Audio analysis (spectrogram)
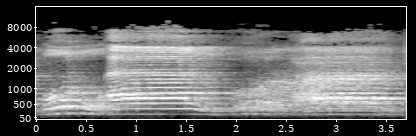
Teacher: Nah itu, nah yang membedakan roh tebal dan roh tipis itu, kalau yang posisi depan itu mesti sama, yang membedakan itu adalah lidah bagian belakangnya. Ya kalau roh tebal, ya itu lidah bagian belakang itu mesti naik, bisa dilihat gambarnya, mesti naik.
